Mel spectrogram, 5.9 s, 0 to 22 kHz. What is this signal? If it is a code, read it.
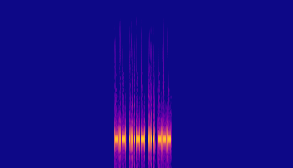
Morse code, heard as a keyed tone, about 46 wpm, 700 Hz. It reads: K3SO
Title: USA Call Signs - 4 Characters - Repeated 3x - 50wpm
